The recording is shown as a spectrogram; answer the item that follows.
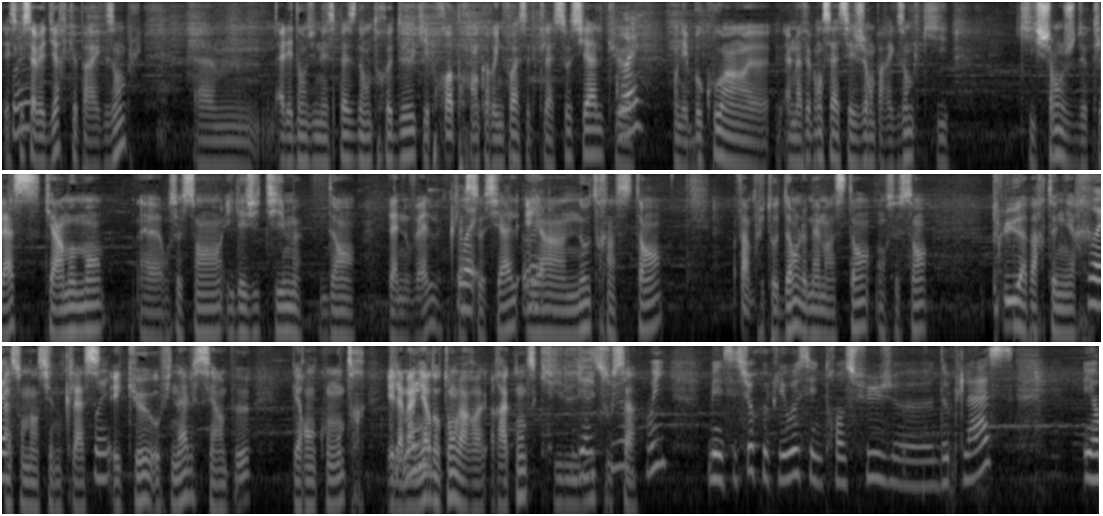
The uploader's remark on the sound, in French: Nous nous sommes donc rejoint dans un café dans le quartier de Saint-Michel, à Paris, en face de Notre Dame, et j’ai allumé les micros. Comme dans n’importe quel café, il y a un petit bruit de fond. Ce sont les limites (mais aussi le charme) du podcast "fait maison".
